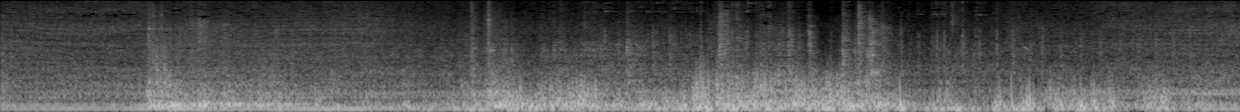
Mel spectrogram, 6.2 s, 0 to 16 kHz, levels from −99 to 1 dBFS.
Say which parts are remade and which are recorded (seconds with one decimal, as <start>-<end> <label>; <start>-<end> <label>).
0.0-0.8 recorded; 0.8-2.5 remade; 2.5-6.2 recorded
